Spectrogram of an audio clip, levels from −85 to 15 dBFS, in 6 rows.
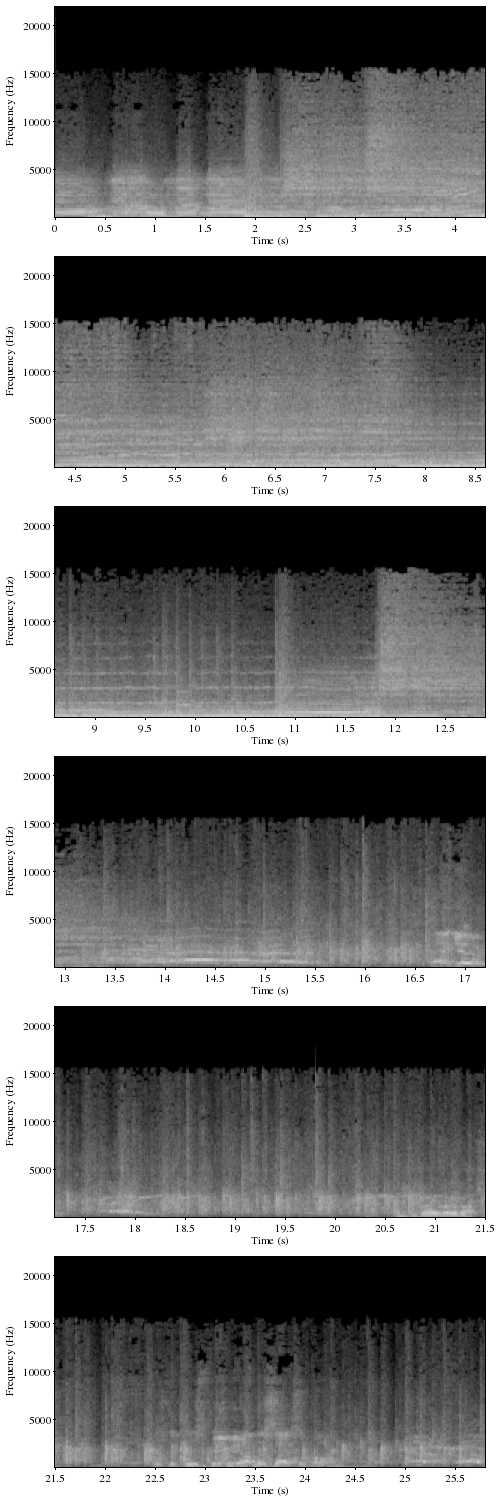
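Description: Nothing in the audio stood out as a technical problem on listening.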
